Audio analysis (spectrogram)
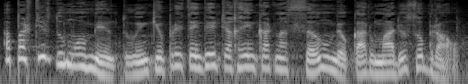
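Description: A woman's voice: on the low side, very animated, normal speed, mellow, husky. A Brazilian woman playing a venerable nun who guides spirits in a radio drama, speaking in a solemn, declamatory, tenderly instructive way. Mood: gentle instruction. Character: venerable, devout nun guiding spirits in the afterlife.

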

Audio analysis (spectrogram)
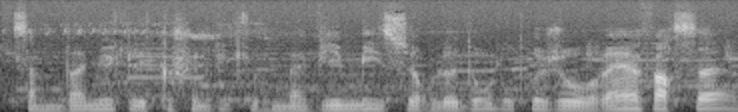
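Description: An actor playing a cheeky, boastful poacher fresh from prison in an audio drama, familiar, mocking and self-pitying. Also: male voice, mid-range voice, steady tone, moderate pace, music in the background, natural voice. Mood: pleased, boastful. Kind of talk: French audio drama acting.

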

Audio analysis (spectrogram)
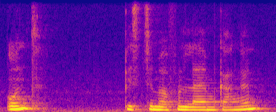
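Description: An actress playing a curious woman gently prompting someone's memories in a naturalistic radio drama. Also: medium pitch, brisk, soft background music, close to an everyday voice.

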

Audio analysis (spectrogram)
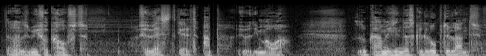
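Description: Gravelly, very deep-voiced bitter vagrant. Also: male voice, fairly even intonation, a little slow, fairly bright tone, dry recording, heavily acted. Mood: bitter reminiscing. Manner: theatrical, sardonic, crude. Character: bitter, boastful down-and-out former East German actor. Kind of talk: German radio play acting.

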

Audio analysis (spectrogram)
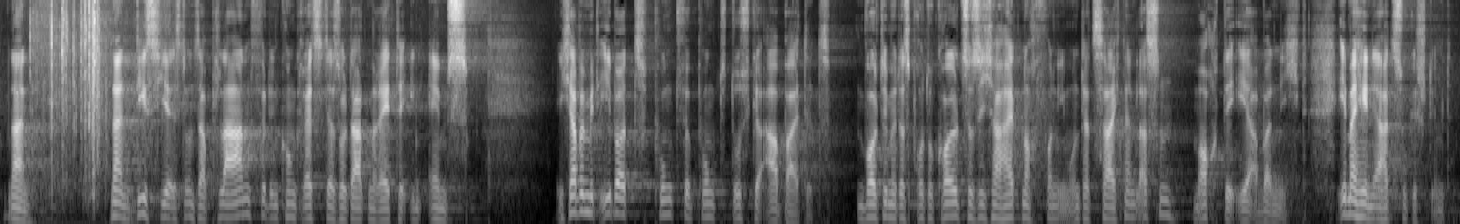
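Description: An actor playing a businesslike, self-satisfied army colonel in a radio drama, clipped and officious. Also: male voice, mid-range voice, expressive, moderate pace, a bit bright. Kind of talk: German radio drama acting. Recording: long reverberant hall.

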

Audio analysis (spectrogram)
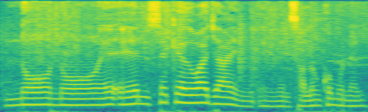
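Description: Actor as halting Central American workman, noisy background. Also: mid-range voice, lightly acted. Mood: evasive, hesitant. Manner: hesitant, halting, repeats himself. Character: evasive, hesitant workman hauling building materials. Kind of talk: radio drama acting.

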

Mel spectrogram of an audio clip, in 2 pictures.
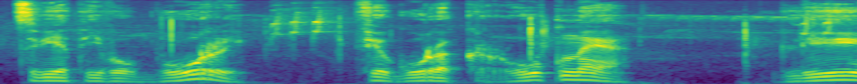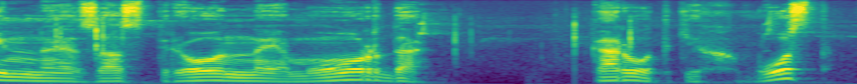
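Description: A man playing a knowledgeable nature guide, narrating a children's audio play in a measured, expressive, explanatory way. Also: low-pitched, slight background noise. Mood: inviting storytelling. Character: knowledgeable guide showing children forest animals. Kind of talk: scripted storytelling narration for children.

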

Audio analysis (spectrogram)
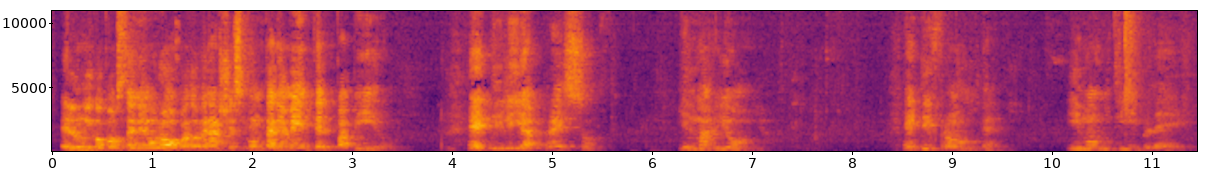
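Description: A man's voice: fairly high pitch, steady tone, slow pace, pauses often, a little hiss or hum. A man with a Sicilian accent performing a dramatic, ironic storytelling monologue, slipping into dialect. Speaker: stage storyteller, monologue actor. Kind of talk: theatrical narrative monologue, satirical storytelling. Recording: roomy, distant microphone.

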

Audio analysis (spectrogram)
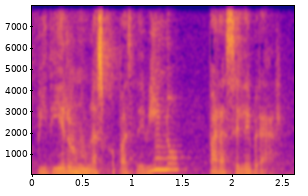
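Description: Female narrator for radio drama, deep dark tone, scripted storytelling, faint noise behind. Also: sing-song, fairly quick.

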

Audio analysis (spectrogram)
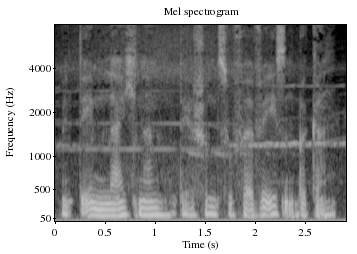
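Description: A man playing the tormented inner voice of an obsessed painter, musing intensely in a dramatic monologue that often turns hushed. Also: fairly low pitch, steady tone, normal speed, creaky, soft background music. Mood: obsessed, questioning.

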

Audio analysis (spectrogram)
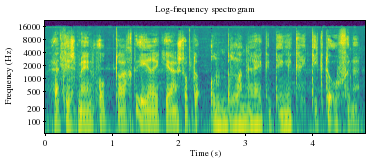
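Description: A low, breathy male voice , acted by a man, of a stern guardian angel in a TV drama. He admonishes in a measured, superior way over faint soundtrack noise. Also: flat delivery, lightly acted. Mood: admonishing. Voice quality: hushed, breathy. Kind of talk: television drama acting.

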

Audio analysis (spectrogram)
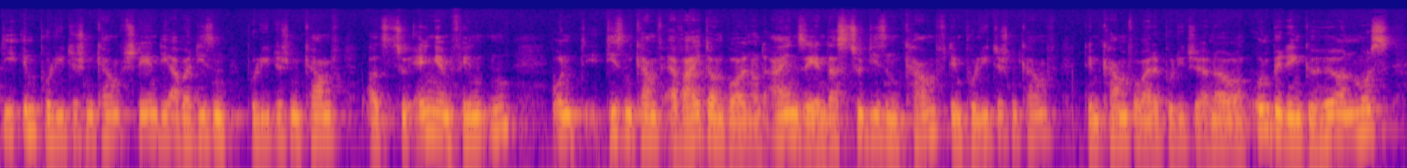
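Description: Male author in echoey archive interview, mellow tone, searching and deliberate phrasing. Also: on the high side. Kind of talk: explanatory interview speech. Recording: roomy archive interview recording.

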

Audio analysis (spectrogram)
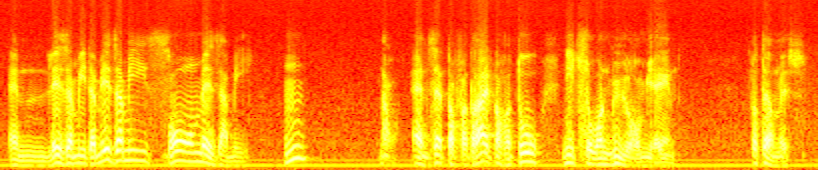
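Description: A man's voice: medium pitch, big pitch swings, normal speed, husky, dull audio. An actor playing a shrewd, patronising middle-aged father and businessman in a Dutch radio play, wordy and probing, with a Netherlands accent. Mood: patronising, insistent. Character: shrewd, patronising businessman father, outwardly jovial, secretly domineering. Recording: radio drama recording.

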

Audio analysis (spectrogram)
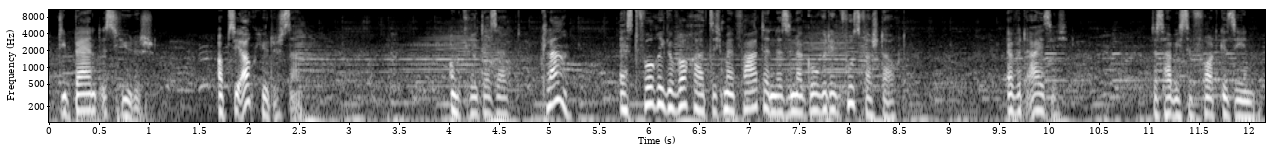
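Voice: medium pitch, natural voice. A performer playing a sardonic Berlin cabaret entertainer in a radio play, telling a story in short, punchy sentences.

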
